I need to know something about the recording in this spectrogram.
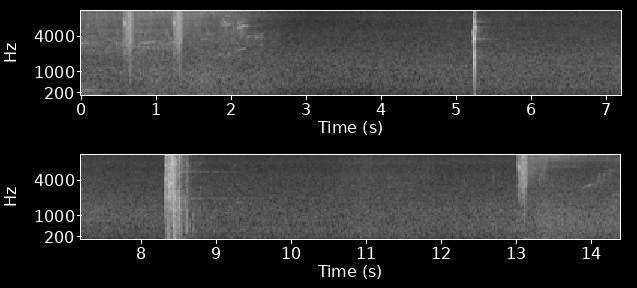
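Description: Short game interface clicks and whooshes sound now and then.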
